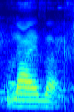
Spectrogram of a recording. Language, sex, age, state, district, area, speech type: Urdu, female, 18-30, Uttar Pradesh, Gautam Buddha Nagar, rural, spontaneous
